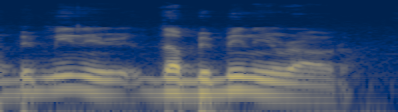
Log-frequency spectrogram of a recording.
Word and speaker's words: Bimini: Did I mispronounce the Binomy? – No, the B-I-M-I-N-I. – The Bimini Road.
